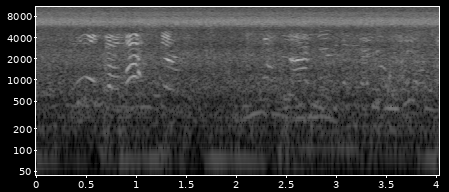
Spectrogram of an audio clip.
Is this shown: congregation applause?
no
